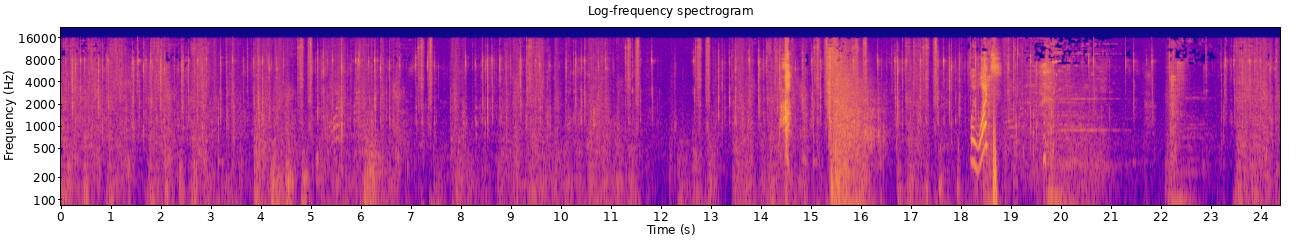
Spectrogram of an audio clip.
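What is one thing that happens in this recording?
Quick clicks and thuds of building pieces snapping into place in a video game.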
